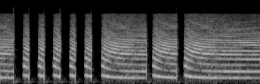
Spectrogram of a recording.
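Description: A loud air horn fires off in a rapid string of short staccato blasts, then lets out several longer sustained honks, with no voices underneath.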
